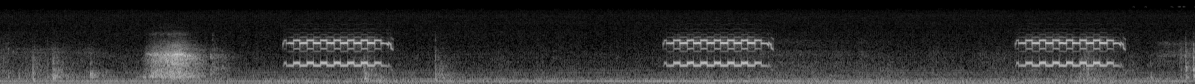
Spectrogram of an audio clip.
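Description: An old-style telephone bell rings in three separate bursts, each about a second long with pauses between, loud and close over a quiet room.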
